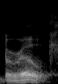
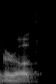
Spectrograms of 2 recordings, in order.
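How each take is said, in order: First: It is said with an American pronunciation. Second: It is said with a British pronunciation. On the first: "here in the U S, everybody says Baroque" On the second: "I say Baroque, they always giggle"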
